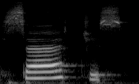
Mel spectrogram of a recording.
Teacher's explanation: Karların tələffüzündə birinci tələffüz zamanı k olduğu kimi qalır. İkincisi qarşılığına keçir. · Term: qoşa k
